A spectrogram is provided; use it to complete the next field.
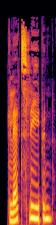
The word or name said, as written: glatsleben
